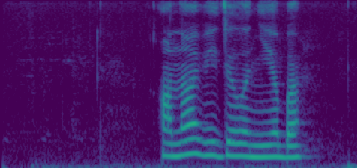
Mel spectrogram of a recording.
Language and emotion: Russian, neutral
